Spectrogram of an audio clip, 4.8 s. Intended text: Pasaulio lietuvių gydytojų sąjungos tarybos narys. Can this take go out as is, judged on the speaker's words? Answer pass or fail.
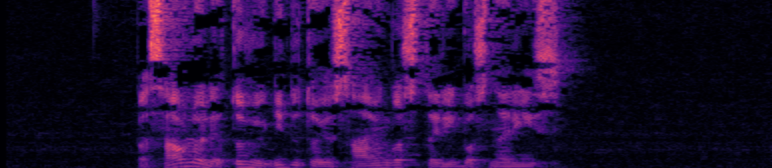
pass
